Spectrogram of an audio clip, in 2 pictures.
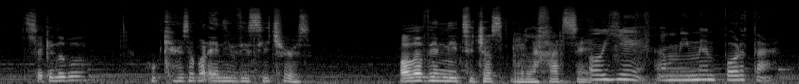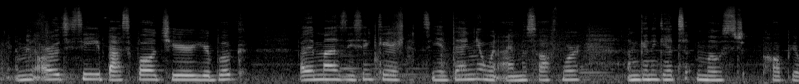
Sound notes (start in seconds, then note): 6.2 spanish; 10.2 speaking spanish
